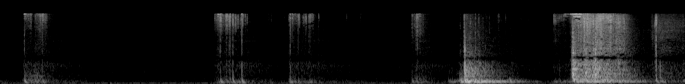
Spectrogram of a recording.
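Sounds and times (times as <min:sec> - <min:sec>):
coins clattering and clinking against a hard surface: 0:00.2 - 0:00.6, 0:02.2 - 0:03.3, 0:05.5 - 0:06.4.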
